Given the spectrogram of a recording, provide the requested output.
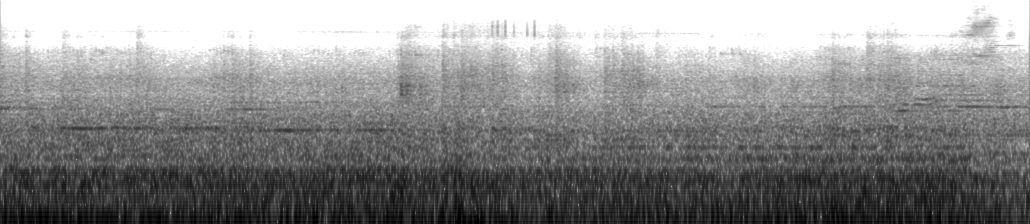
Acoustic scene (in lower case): bus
